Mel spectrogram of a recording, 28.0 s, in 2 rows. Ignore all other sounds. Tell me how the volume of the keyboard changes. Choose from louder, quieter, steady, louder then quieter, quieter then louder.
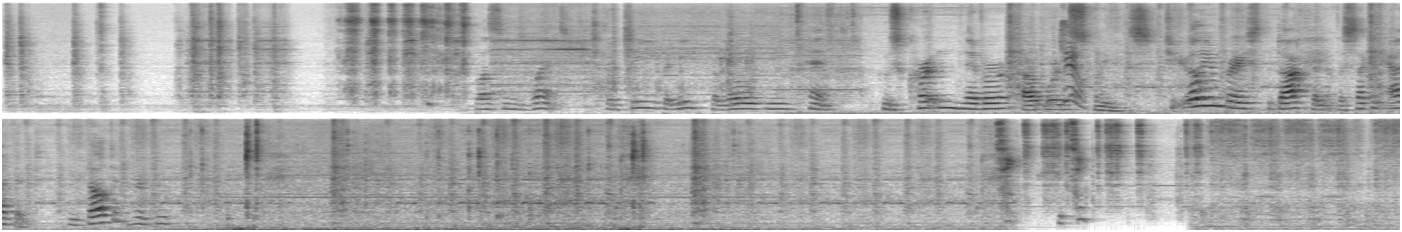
quieter.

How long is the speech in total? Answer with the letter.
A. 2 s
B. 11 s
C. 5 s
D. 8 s
B.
